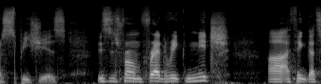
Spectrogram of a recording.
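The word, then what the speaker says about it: Nietzsche: a very rare species this is from Fredick Niche I think that's how it's pronounced that name which is a pH which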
